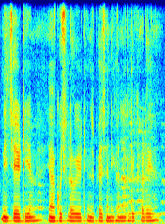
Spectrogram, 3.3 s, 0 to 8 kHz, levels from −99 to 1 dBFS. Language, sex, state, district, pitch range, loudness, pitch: Hindi, male, Jharkhand, Deoghar, 125-130 Hz, -16 LUFS, 125 Hz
